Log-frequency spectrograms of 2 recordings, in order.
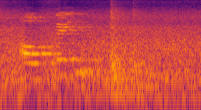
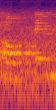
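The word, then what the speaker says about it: often: Never, है ना, never, ऑफन, ये ऑफ्टन नहीं होता है, ध्यान रखिएगा, टीज में हमेशा साइलेंट होता है, ठीक है।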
